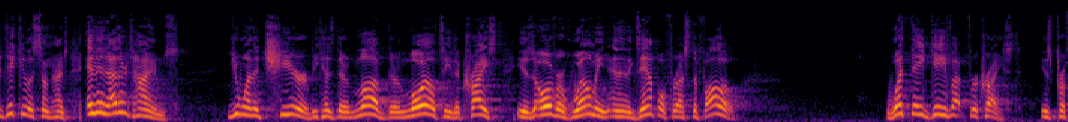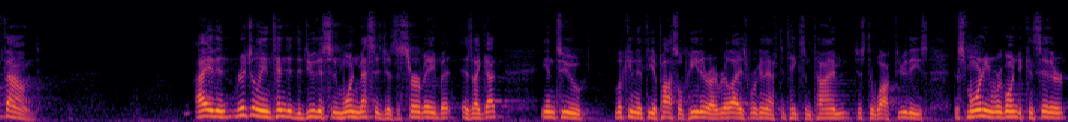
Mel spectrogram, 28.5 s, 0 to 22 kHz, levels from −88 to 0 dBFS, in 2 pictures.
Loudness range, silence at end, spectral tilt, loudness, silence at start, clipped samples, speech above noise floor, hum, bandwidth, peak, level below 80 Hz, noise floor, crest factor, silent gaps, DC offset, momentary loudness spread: 9 LU; 0.05 s; -7 dB/octave; -27 LUFS; 0 s; under 0.1%; 44 dB; none; 13.5 kHz; -8 dBFS; -68 dBFS; -70 dBFS; 20 dB; none; under 0.1%; 13 LU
